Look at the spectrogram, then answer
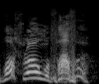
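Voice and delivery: hint of a three-year-old asking Grandma; little granddaughter. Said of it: "she said".

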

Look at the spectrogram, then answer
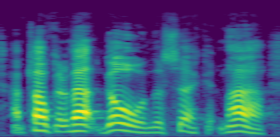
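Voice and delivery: normal talking voice

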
